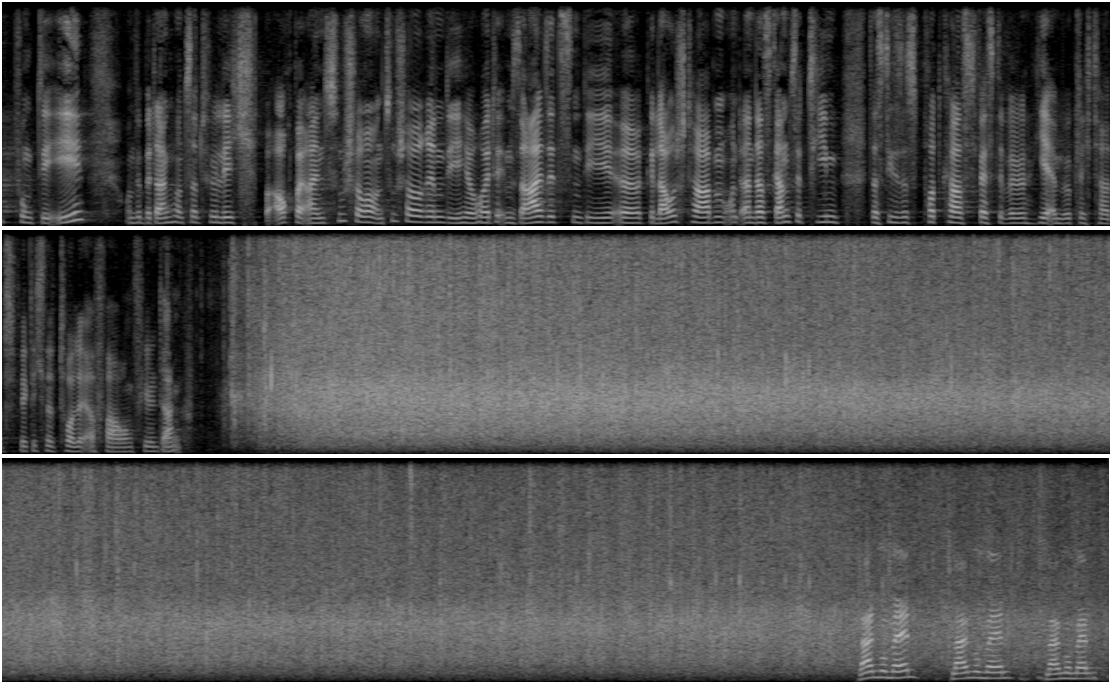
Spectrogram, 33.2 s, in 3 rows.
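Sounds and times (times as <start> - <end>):
speech: 0.2 - 13.6, 30.8 - 33.2
audience applause in hall: 13.3 - 33.2.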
